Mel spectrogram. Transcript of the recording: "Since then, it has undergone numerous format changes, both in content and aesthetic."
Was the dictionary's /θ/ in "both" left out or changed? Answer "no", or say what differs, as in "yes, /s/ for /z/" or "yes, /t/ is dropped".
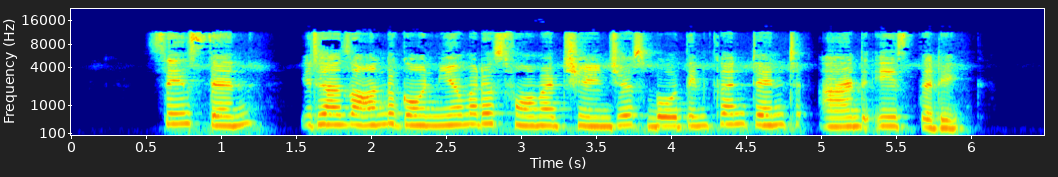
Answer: yes, /t/ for /θ/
